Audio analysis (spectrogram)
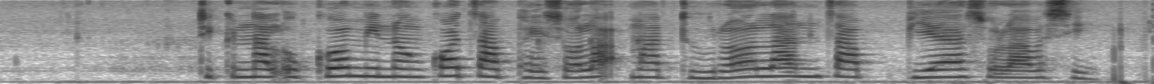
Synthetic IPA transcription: d̪̥i̤kənalʔuɡ̥ɔ̤minɔŋkɔt͡ʃab̥a̤jsola̰ʔmad̪̥ṳɾɔlant͡ʃab̥iasulawəsi

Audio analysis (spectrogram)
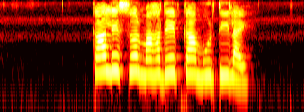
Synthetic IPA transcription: kalːesormʌɦad̪eb̚kamurt̪ilaj

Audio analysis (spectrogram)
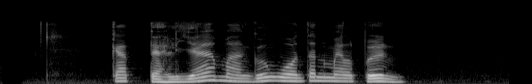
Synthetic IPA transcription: kad̪̥a̤hliamaŋɡʊŋwɔnt̪ənmɛlb̥ɔ̤n

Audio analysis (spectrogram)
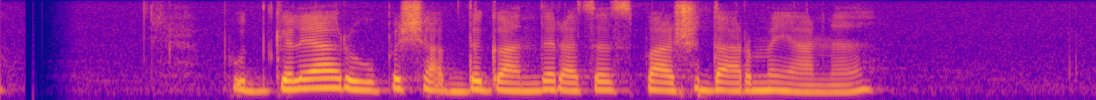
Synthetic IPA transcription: pud̪ɡələjaːɾuːpəɕab̚d̪əɡand̪əɾɐsəspaʂəd̪ʱarməjanə

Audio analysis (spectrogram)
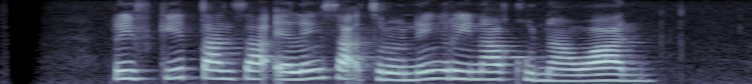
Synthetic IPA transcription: rifkit̪ansaʔelɪŋsa̰ʔd̥ʒ̥ɾonɪŋrinaɡ̥ṳnawan

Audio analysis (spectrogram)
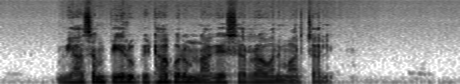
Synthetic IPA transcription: ʋjaːsɐmpe̞ːɾupiʈʰaːpuɾɐmnaːɡeːʃɐɾːaːʋɐnimaːɾt͡ʃa̰ːli

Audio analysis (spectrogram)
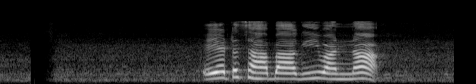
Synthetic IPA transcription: ejəʈəsaɦabaːɡiːʋanːaː

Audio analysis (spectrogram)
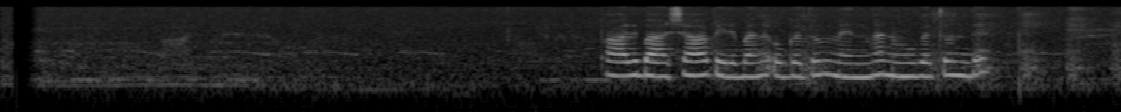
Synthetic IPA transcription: paːlibʱaːʃaːʋəpiɾiband̪əʔuɡət̪umːenːanuːɡət̪und̪ə

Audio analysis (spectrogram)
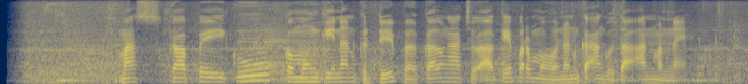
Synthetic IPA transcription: maskapeikukəmuŋkinanɡ̥ə̤ɖ̥e̤b̥ä̤kalŋad̥ʒ̥o̤ʔakepərmɔɦɔnankəaŋɡot̪a̰ʔa̰nmənɛ̰h

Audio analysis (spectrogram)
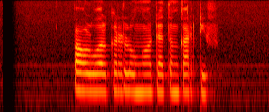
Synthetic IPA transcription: paulwɔlkərluŋɔɖ̥a̤t̪əŋkard̥ɪf

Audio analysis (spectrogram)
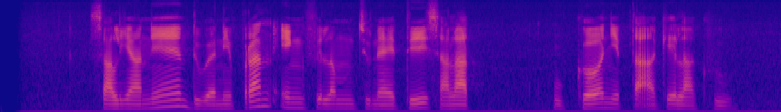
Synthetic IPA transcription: salijanend̪uwɛnipɾanɪ̰ŋfiləmd̥d͡ʒ̥ṳnaid̪̥isalat̪̚ | uɡ̥ɔ̤ɲip̚t̪a̰ʔa̰kelaɡ̥ṳ

